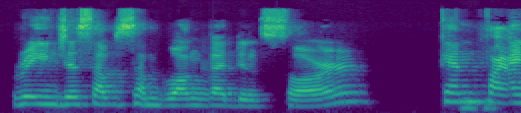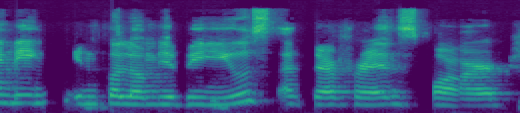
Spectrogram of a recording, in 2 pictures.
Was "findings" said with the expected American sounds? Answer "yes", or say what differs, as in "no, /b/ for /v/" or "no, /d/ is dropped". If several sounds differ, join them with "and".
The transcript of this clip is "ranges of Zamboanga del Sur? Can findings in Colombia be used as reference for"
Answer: no, /z/ is dropped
